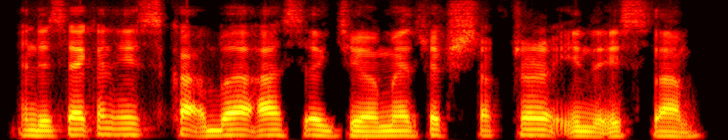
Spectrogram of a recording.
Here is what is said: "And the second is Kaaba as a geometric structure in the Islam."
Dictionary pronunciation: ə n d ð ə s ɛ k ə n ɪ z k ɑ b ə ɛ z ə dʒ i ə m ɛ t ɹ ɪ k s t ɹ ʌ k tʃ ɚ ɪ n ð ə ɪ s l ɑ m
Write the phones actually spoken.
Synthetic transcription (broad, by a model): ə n d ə s ɛ k ə n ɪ s k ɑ b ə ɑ s ə dʒ i ə m ɛ t ɹ ɪ k s t ɹ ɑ k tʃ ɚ ɪ n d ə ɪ s l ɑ m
